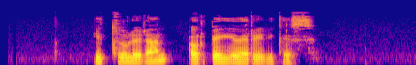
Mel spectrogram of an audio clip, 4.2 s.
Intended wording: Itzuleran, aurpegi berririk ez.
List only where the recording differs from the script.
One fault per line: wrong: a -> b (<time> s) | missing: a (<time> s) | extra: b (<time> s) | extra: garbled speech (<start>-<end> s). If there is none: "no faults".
no faults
